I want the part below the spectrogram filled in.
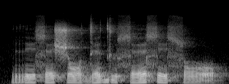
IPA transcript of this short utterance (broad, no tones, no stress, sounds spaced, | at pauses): r e ɬ ɛ ʃ ɔ d ɛ d ɯ ɬ ɛ ɬ e ɬ ɔ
